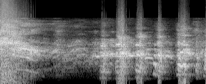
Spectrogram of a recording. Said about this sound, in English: Bless you. What's that? That's the most random sneeze ever.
